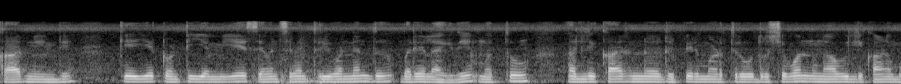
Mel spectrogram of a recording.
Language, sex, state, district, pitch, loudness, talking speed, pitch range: Kannada, male, Karnataka, Koppal, 125 Hz, -16 LUFS, 115 wpm, 120-130 Hz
